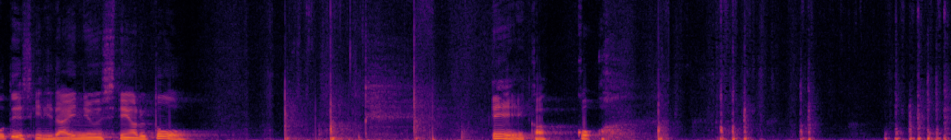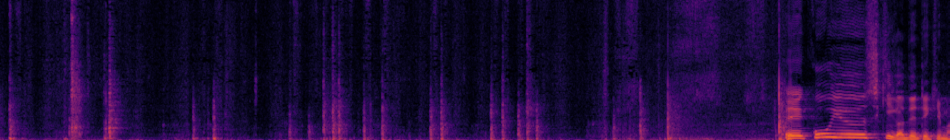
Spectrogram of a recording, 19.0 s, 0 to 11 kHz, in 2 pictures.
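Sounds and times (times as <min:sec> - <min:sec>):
pen tapping and scraping: 0:06.6 - 0:08.2, 0:08.8 - 0:10.8, 0:11.4 - 0:16.6.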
